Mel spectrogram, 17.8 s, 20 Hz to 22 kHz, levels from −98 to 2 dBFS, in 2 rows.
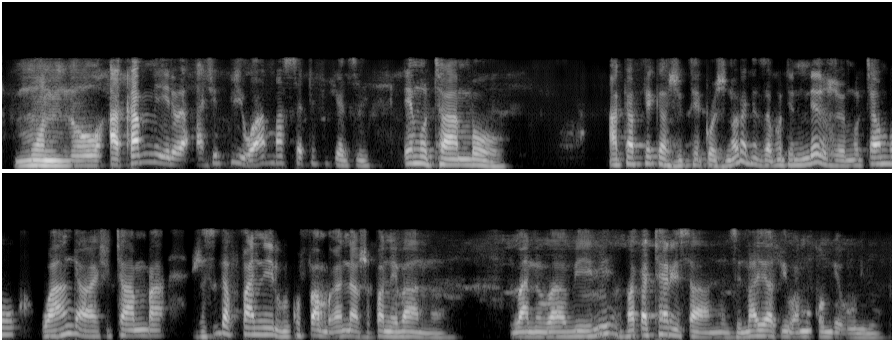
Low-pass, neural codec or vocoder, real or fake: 5.4 kHz; codec, 16 kHz, 2 kbps, X-Codec, HuBERT features, trained on general audio; fake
